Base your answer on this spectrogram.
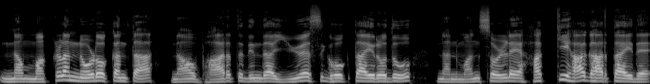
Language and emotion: Kannada, happy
